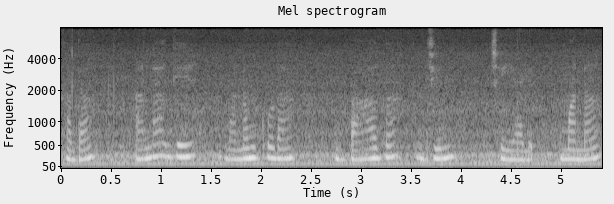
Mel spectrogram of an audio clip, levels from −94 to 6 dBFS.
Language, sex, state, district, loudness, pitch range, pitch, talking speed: Telugu, female, Andhra Pradesh, Annamaya, -15 LUFS, 190-230 Hz, 215 Hz, 90 wpm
